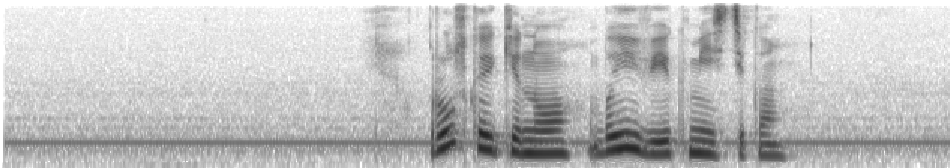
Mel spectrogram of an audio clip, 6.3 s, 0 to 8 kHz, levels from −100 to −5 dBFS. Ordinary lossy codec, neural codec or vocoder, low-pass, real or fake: none; none; 7.2 kHz; real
